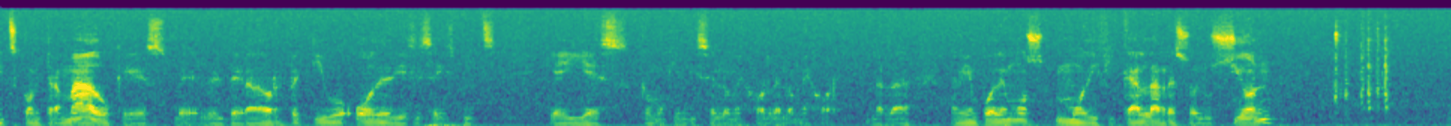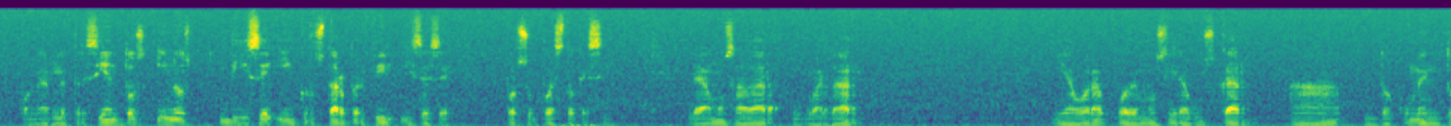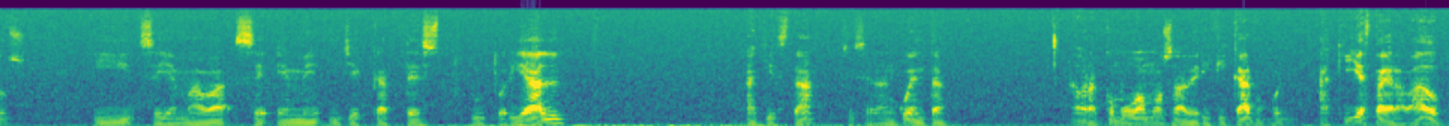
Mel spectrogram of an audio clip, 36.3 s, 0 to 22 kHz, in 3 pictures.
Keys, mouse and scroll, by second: 4.0 click, 10.1 click, 11.2 KP_3, 11.4 KP_0, 18.8 click, 23.5 click, 27.9-28.4 scroll down 1, 31.3 click.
